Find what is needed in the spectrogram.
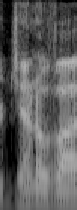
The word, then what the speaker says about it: Genova: Genova is the Italian pronunciation. Genoa is the American word.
